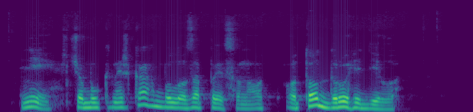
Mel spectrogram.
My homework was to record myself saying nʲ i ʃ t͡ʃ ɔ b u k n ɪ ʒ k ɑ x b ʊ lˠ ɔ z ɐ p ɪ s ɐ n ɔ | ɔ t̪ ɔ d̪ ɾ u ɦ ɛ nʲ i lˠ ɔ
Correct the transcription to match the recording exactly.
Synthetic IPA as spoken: nʲ i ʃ t͡ʃ ɔ b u k n ɪ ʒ k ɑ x b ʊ lˠ ɔ z ɐ p ɪ s ɐ n ɔ | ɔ t̪ ɔ d̪ ɾ u ɦ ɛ dʲ i lˠ ɔ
